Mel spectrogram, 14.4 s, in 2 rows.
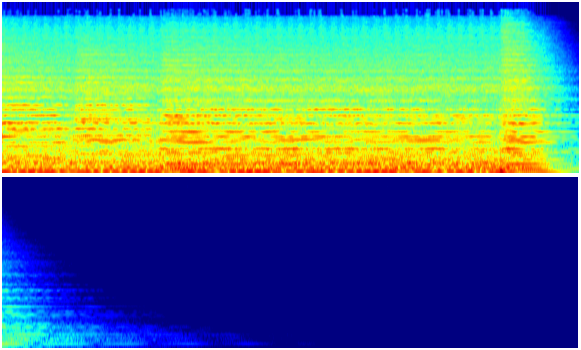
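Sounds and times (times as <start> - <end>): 
triumphant fanfare: 0.0 - 7.8.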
